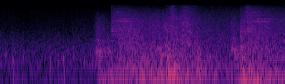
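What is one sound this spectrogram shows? A sword swings and clashes loudly against armour.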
